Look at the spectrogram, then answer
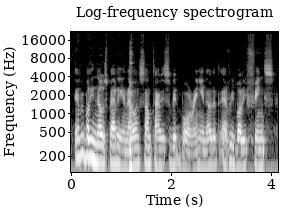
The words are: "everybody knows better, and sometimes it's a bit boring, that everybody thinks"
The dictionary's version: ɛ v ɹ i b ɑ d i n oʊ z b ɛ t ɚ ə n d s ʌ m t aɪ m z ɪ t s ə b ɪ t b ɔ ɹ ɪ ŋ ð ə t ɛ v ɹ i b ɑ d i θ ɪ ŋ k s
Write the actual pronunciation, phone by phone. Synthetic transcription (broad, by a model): ɛ v ɹ i b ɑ d i n oʊ z b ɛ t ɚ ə n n s ʌ m t aɪ m z ɪ t s ə b ɪ t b ɔ ɹ ɪ ŋ ð ə t ɛ v ɹ i b ɑ d i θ ɪ ŋ k s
